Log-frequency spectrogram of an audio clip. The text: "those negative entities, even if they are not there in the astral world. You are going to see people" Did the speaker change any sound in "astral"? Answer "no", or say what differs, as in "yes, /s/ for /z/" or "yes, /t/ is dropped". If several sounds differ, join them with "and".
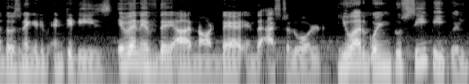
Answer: no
